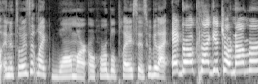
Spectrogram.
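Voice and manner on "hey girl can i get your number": loud, high-pitched hollered yell. The speaker retells how he shouts to her across Walmart, imitating someone yelling. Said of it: "But he'll like yell".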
